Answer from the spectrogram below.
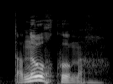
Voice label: "nochkummer", Alsace

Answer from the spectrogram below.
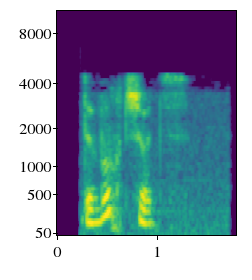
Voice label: "wortschatz", alsace; meteo

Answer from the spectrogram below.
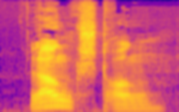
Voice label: "lankstang", Alsace

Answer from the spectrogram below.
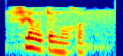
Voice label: "flademache", alsace

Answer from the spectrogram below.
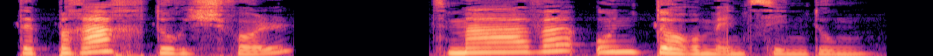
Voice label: "brach durichfall", alsace; medecine

